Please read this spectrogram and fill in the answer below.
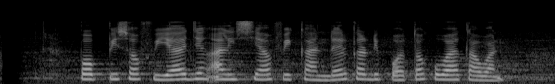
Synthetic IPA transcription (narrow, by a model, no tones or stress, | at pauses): pɔpisɔfiad͡ʒɨŋʔa̰lisiafikandɛrkɨrdipɔt̪ɔkuwart̪awan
